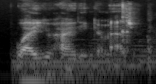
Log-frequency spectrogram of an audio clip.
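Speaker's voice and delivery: whispered in a put-on character voice. Getting close to a spellcaster in the game: whispering in character. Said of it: "close enough that I can whisper to him".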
